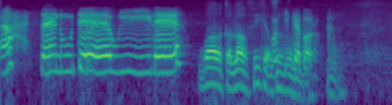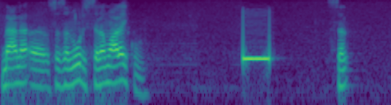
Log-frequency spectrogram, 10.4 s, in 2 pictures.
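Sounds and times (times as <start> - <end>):
speech: 0.0 - 4.6, 5.2 - 7.2, 9.7 - 10.0
telephone tone signalling an incoming caller: 8.5 - 8.9.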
